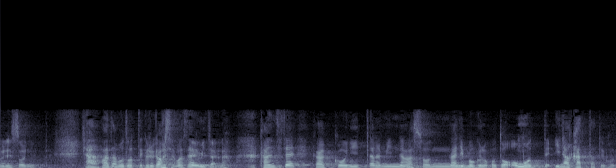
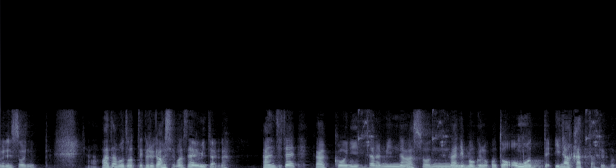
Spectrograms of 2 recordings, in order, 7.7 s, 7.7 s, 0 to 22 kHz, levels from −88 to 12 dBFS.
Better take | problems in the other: first | noise reduction (neural mask model RNNoise)

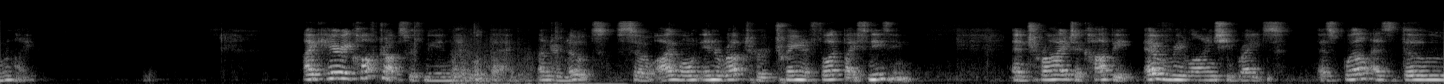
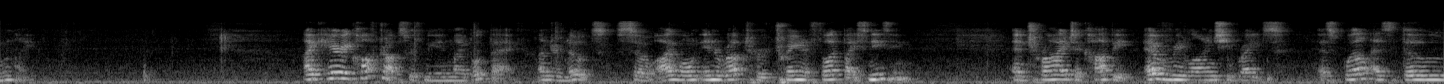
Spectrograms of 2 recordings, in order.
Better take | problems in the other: second | noise reduction (neural separator model SepFormer DNS4)

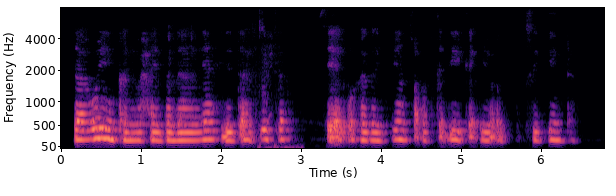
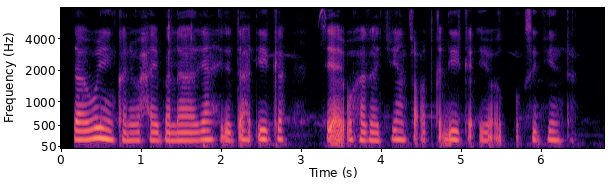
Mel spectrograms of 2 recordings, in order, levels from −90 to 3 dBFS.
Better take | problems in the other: second | noise reduction (neural mask model DeepFilterNet 3)

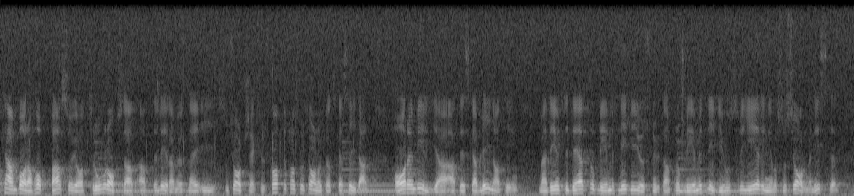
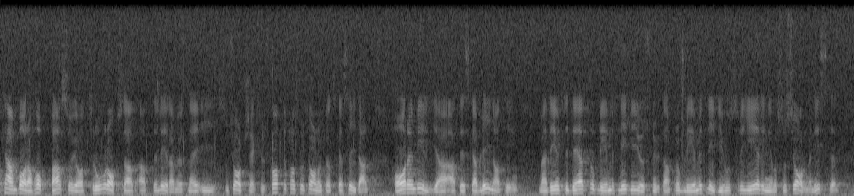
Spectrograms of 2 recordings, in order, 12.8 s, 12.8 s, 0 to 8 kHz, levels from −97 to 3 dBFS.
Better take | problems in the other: second | background sound (Electric guitar / Strum); 14 dB below the speech

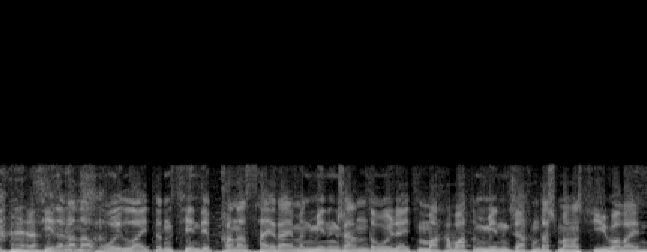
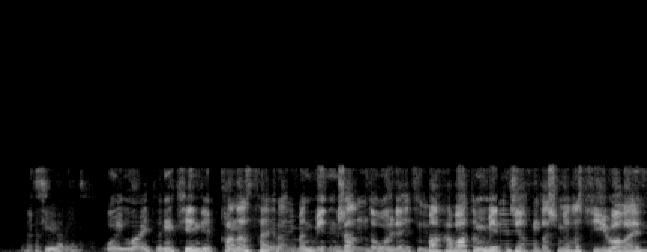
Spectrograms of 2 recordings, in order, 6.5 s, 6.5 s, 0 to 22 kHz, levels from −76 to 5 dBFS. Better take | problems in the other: first | noise reduction (neural mask model DeepFilterNet 3)

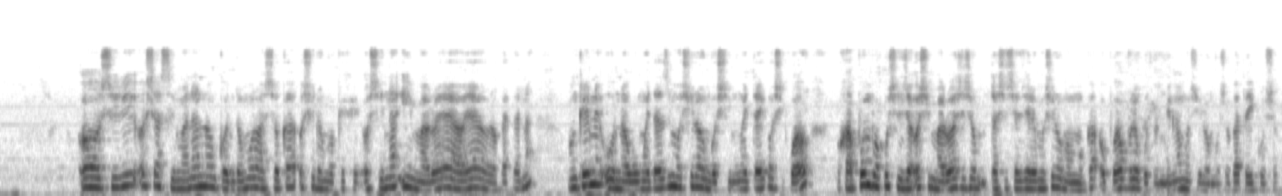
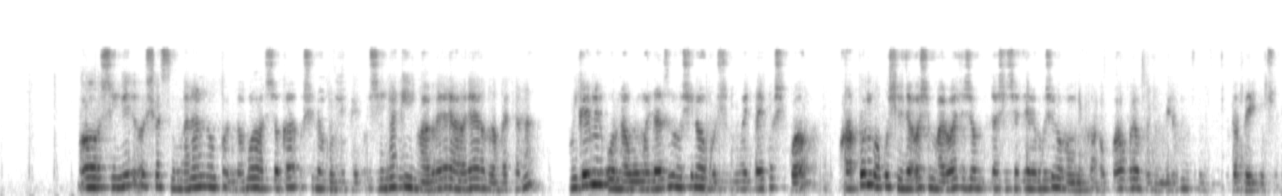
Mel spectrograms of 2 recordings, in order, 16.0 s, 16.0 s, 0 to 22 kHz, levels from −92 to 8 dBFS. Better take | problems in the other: first | noise reduction (neural mask model DeepFilterNet 3)

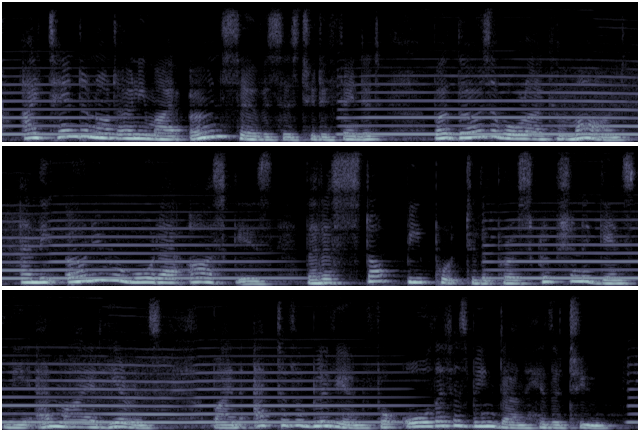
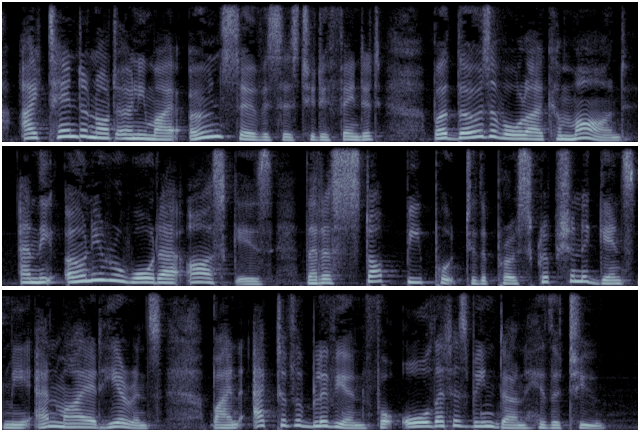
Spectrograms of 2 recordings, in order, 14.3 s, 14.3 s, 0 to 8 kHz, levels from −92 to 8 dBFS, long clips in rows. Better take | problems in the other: second | background sound (Wind instrument, woodwind instrument); 12 dB below the speech // room echo; dies away in 0.3 s

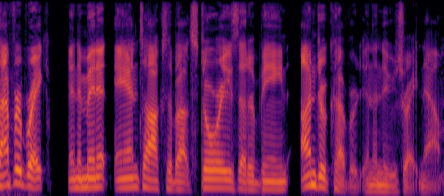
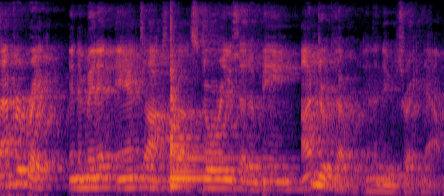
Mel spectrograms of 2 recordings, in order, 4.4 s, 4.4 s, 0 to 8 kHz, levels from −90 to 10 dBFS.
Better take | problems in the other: first | background sound (Snare drum); 3 dB below the speech // room echo; dies away in 0.8 s

